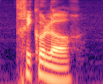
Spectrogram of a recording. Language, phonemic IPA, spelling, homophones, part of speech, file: French, /tʁi.kɔ.lɔʁ/, tricolore, tricolores, adjective, Fr-tricolore.ogg
- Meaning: 1. tricolored 2. French flag 3. French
